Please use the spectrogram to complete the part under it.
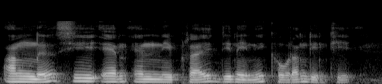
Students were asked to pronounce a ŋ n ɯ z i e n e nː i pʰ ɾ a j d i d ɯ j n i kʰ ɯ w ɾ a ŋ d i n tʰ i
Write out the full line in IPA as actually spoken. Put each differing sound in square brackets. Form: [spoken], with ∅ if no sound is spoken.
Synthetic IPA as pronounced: a ŋ n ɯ [s] i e n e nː i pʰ ɾ a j d i [n] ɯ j n i kʰ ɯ w ɾ a ŋ d i n tʰ i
